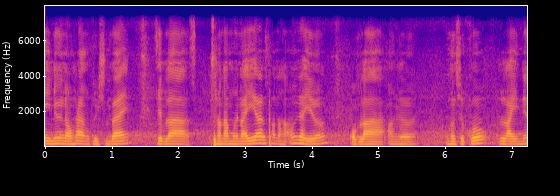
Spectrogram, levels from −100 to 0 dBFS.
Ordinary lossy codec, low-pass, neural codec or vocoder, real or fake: none; 7.2 kHz; codec, 44.1 kHz, 3.4 kbps, Pupu-Codec; fake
